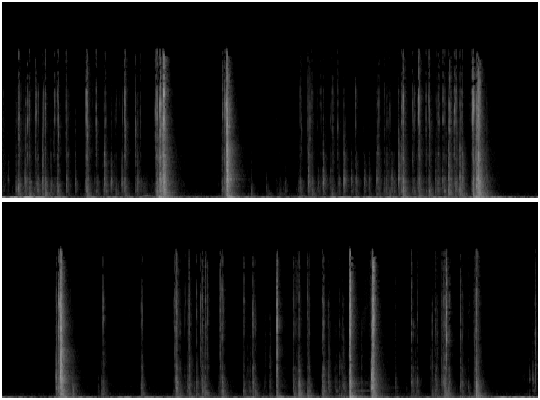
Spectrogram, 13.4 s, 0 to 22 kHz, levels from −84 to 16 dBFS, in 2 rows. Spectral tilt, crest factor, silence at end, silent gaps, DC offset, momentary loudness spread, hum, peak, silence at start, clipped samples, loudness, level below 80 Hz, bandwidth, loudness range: -1 dB/octave; 34 dB; 0 s; none; under 0.1%; 25 LU; none; -2 dBFS; 0 s; under 0.1%; -31 LUFS; -46 dBFS; 17 kHz; 6 LU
